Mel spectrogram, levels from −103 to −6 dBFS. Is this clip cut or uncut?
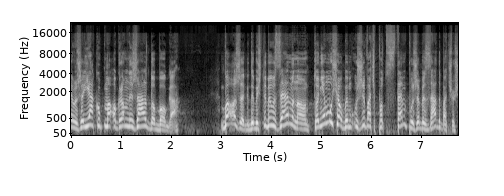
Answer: uncut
